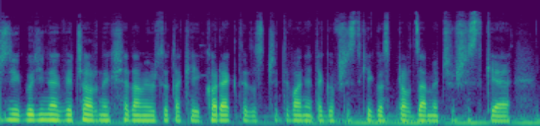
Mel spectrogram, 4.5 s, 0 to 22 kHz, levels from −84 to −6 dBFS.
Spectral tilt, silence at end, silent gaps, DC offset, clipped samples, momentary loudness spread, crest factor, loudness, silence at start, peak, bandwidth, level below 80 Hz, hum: -6 dB/octave; 0 s; none; under 0.1%; under 0.1%; 6 LU; 18 dB; -26 LUFS; 0 s; -8 dBFS; 16 kHz; -40 dBFS; none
